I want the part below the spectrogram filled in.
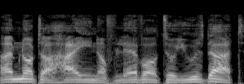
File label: Troll Male error cant equip level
